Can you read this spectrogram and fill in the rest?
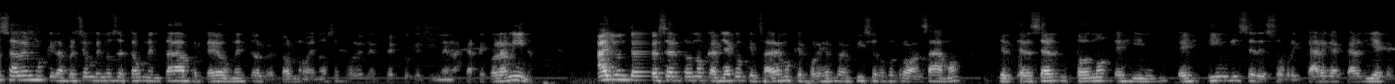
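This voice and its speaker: A man's voice: fairly high pitch, poor audio. A man giving an online medical lecture over a video call, explaining step by step and often checking in with his students. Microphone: computer mic on a video call.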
